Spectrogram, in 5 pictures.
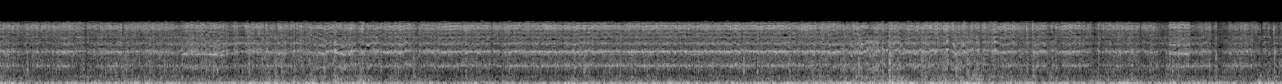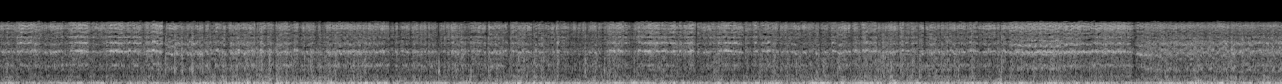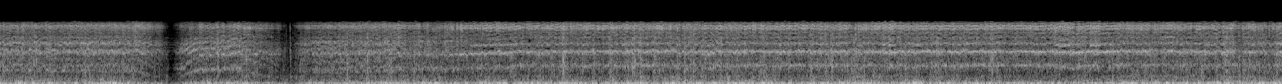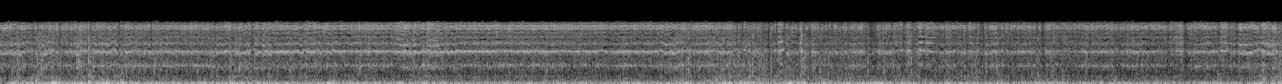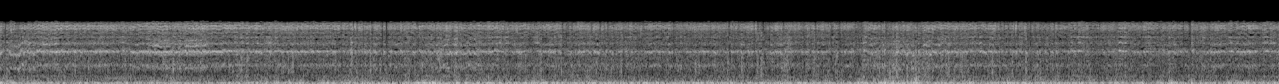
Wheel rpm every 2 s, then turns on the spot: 230, 220, 230, 230, 230, 230, 230, 230, 230, 240, 230, 230, 210, 150, 130, 210, 230, 230, 230, 230, 230, 220, 230, 240, 230, 230, 220, 230, 230, 240, 230, 230.
none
